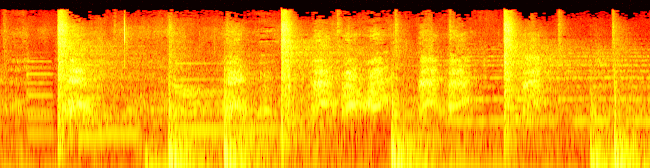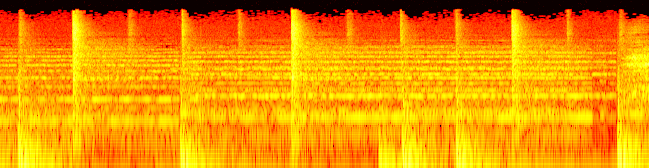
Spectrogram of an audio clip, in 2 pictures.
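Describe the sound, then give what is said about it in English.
A dog barks loudly and repeatedly in a rapid, insistent run of sharp barks that fills the whole stretch with only brief pauses between them. “this would not only protect consumers from buying a dog that can't do its job, but it would likely stop pet owners from trying to bring this guy on the plane with them.”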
